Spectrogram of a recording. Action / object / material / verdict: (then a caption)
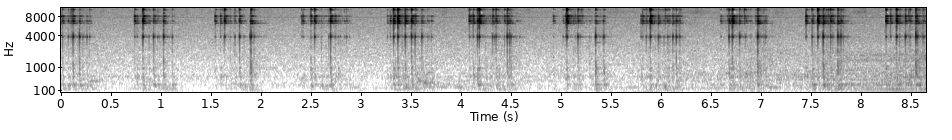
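tap / ribbed glass jar / glass / none. Long painted nails tap and scratch the ribbed sides of a large empty glass jar with a white ceramic lid. Quick, bright clicks come in short clusters of several taps with soft scratching between them. Each tap is crisp and high with almost no ring, repeating steadily for about 9 seconds.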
